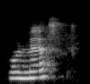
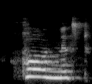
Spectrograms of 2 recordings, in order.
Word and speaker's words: honest: next or next boy honest boy you you won't pronounce as harnessed boy please bear in mind he won't pronounce as honest boy will pronounce has honest boy the h will be silent that's why we say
